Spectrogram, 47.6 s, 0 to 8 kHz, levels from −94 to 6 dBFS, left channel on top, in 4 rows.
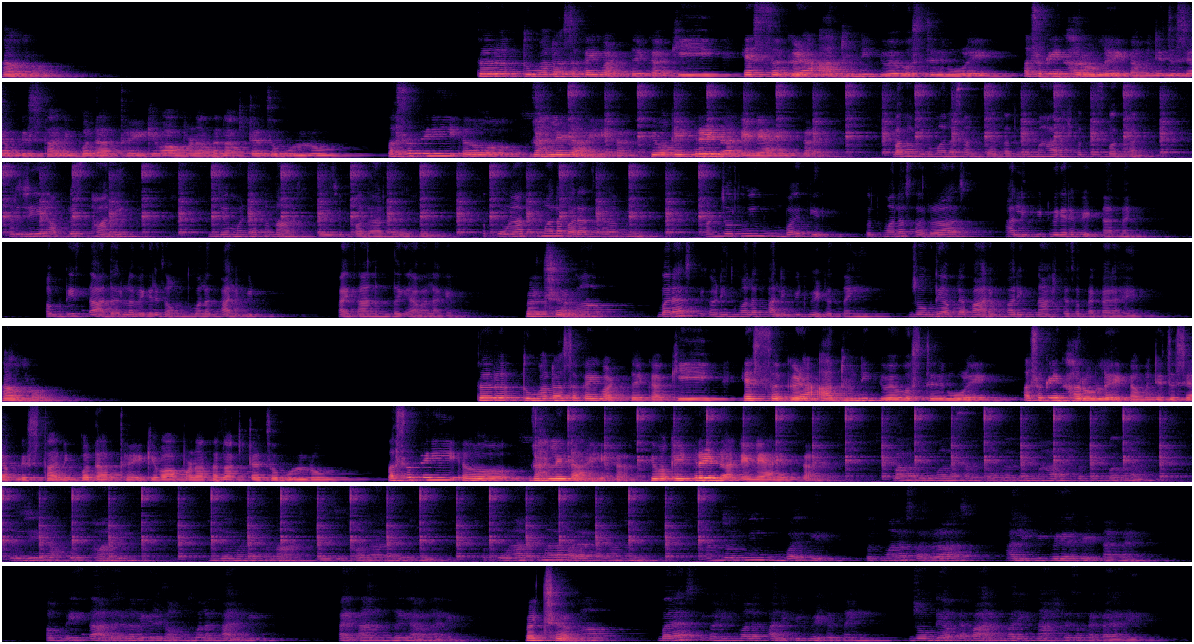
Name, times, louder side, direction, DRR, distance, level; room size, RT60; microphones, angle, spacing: voice 1, 0.0-0.5 4.8-7.1 7.4-9.9 10.2-15.2 15.8-20.1 40.9-41.5, right 4 dB, 35° right, 6 dB, 0.3 m, -31 dB
sound 1, 17.1-22.2 22.4-22.5 22.8-22.9 23.1-23.2 23.5-23.6 23.8-23.9 24.2-25.3 25.5-26.0 26.3-27.0 27.3-27.7 28.0-28.4 28.7-28.8 29.0-29.5 29.7-30.9, right 1 dB, 90° right, 0.9 m, -45 dB
voice 2, 20.8-23.3 23.9-25.1 25.9-28.1 28.8-30.3 30.8-32.0 32.6-33.4 33.8-35.2 36.1-38.3 39.1-40.3 41.3-41.7 42.3-44.4 44.8-47.1, left 2 dB, 65° left, 5 dB, 0.4 m, -44 dB
4.0 x 2.1 x 3.6 m, 0.81 s
head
